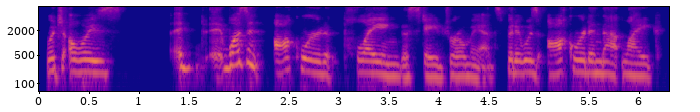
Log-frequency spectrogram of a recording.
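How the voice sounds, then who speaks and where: Lady actor in a casual interview, voice a bit on the low side, tells stories by quoting her own thoughts. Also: measured pace.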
